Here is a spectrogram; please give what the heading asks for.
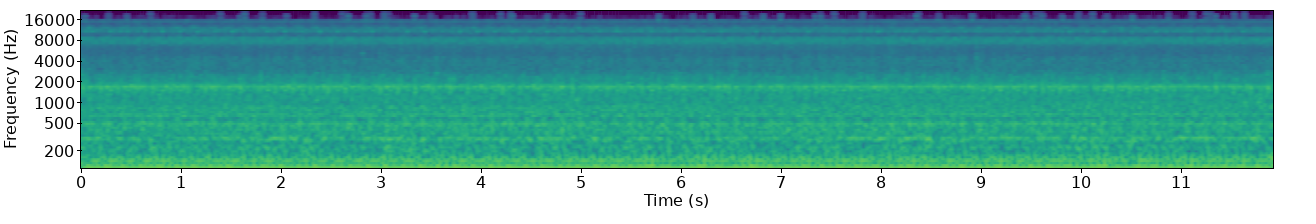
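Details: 1985 Mercedes 300D diesel at idle, engine loaded while bottoming the nut and adjusting idle during rack damper bolt adjustment; steady clatter with slight uneven lope about three pulses a second, still rough — the work did not fix it, no vacuum leak found, cause unknown.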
